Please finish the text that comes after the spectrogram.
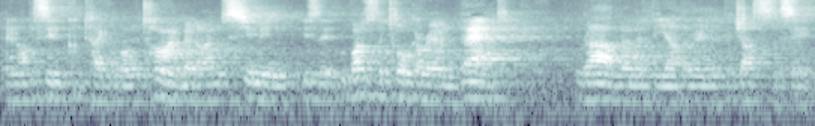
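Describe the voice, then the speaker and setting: A man's voice: mid-range voice, flat delivery, brisk. A man in the audience asking a hesitant, thought-out question at a public talk. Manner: hesitant, thinking aloud. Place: large lecture hall. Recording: distant echoey hall with noise.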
